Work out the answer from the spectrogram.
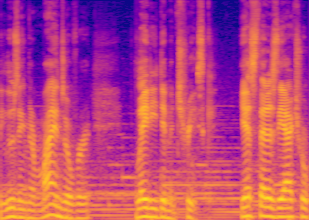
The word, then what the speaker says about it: Dimitrescu: their minds over lady dimitrisk yes that is the actual pronunciation the u at the end is silent apparently numerous weapons and items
